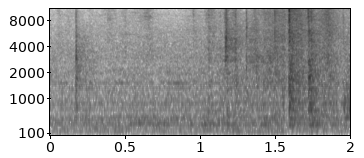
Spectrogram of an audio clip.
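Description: Plastic clicks and knocks from handling a clip-on mini fan as it is unclipped from a stroller and moved, with a louder cluster of knocks near the end.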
